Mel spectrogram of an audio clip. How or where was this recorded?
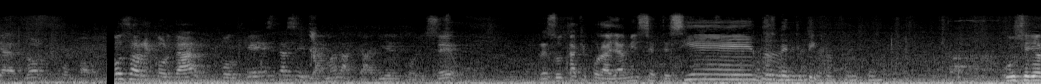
outdoors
